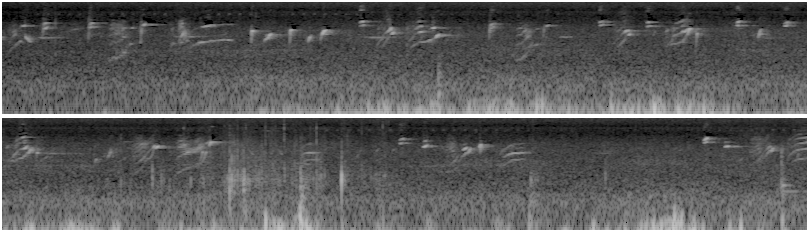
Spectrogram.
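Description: Small birds chirping in many short, quick calls, over a low steady rumble.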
